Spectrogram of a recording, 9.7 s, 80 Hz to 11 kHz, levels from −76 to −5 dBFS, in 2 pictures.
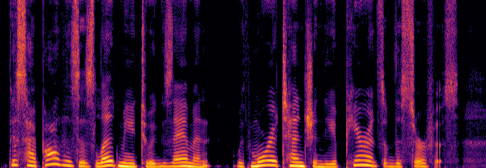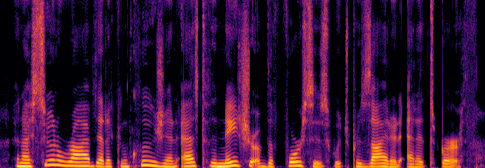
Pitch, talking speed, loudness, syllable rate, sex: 230 Hz, 205 wpm, -17 LUFS, 6.3 syllables/s, female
